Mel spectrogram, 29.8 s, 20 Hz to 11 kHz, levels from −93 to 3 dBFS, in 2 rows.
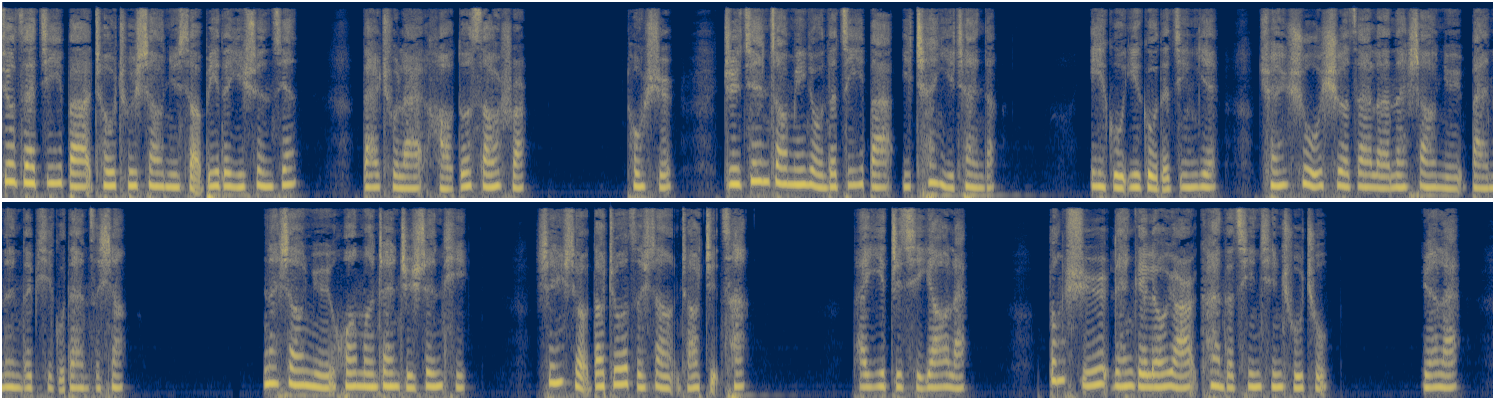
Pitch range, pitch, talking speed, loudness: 195-230 Hz, 210 Hz, 195 characters per minute, -19 LUFS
